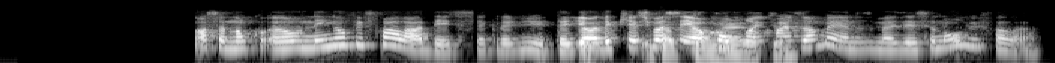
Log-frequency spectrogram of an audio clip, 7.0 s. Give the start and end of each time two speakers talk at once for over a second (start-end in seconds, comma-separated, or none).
3.8-5.3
